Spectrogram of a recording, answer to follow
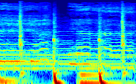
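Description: Background music: an R&B or hip-hop style track with a steady heavy bass beat under sustained synth tones.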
